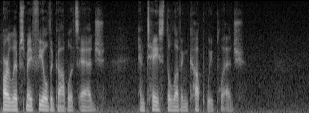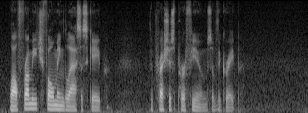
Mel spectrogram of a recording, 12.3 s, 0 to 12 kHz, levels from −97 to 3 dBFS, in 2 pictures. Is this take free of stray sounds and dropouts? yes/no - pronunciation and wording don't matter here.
yes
